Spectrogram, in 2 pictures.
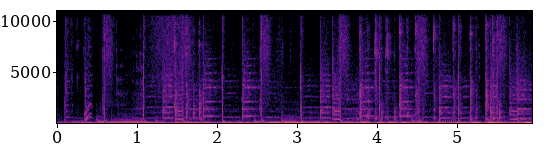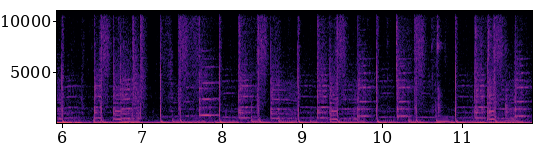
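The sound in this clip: Rapid clicking on a computer keyboard as an 800 phone number is typed in. Many keystrokes follow one another in a fairly continuous, uneven patter.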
